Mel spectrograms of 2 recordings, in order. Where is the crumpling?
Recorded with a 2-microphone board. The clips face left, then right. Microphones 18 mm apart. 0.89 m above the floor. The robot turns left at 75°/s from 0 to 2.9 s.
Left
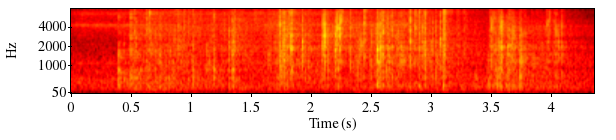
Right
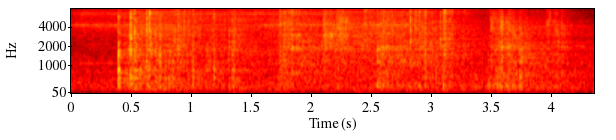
40° right (ahead or behind), 1.2 m; by 4.1 s 35° left (ahead or behind), 1.2 m.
